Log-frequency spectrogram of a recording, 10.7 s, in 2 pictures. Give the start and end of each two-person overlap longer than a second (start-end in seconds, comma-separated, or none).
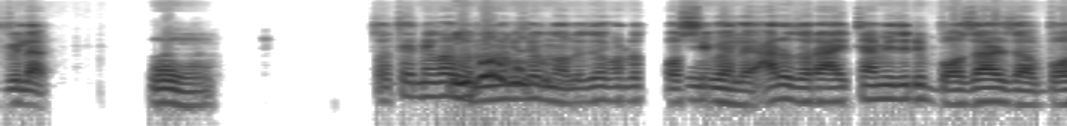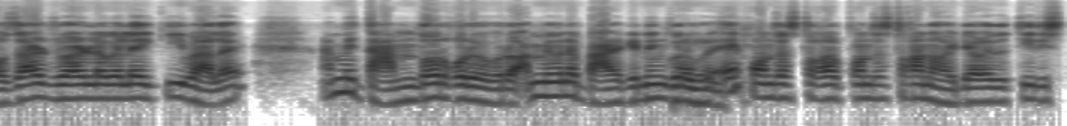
2.3-3.6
